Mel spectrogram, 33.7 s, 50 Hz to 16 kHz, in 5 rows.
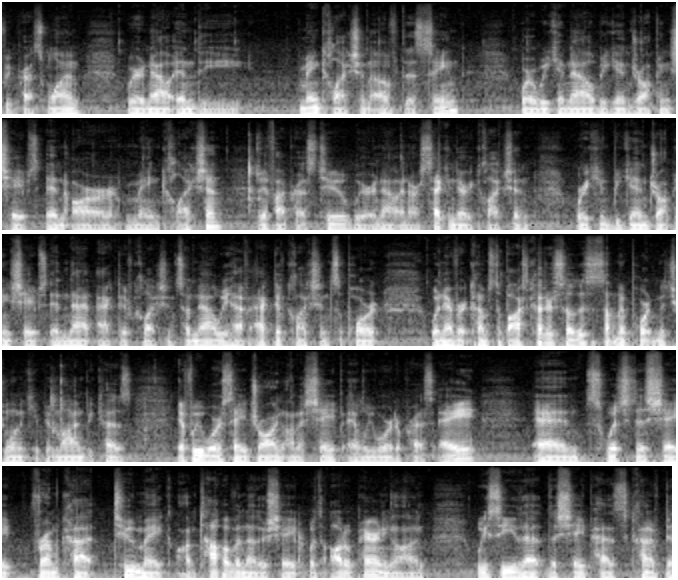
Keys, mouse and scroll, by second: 1.1-8.4 drag, 9.2 2, 10.2-17.7 drag, 20.7 1, 21.3 click, 21.7 shift+middle click, 23.0 click, 23.7 a, 31.0 click.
